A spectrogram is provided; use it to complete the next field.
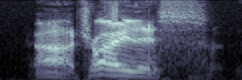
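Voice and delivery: very loud, hearty, booming, slightly pirate-like bellow. Voicing a jovial character for viewers, in a slightly piratey voice. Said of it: "It's still a little piratey".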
